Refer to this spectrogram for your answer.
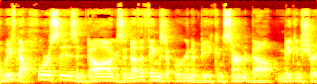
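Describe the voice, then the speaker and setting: Amid audible room echo, a man with an American accent talks at a fairly quick pace in a somewhat breathy voice with ordinary pitch variation. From US South, South Florida. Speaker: real estate agent, retired military. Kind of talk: casual video monologue.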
